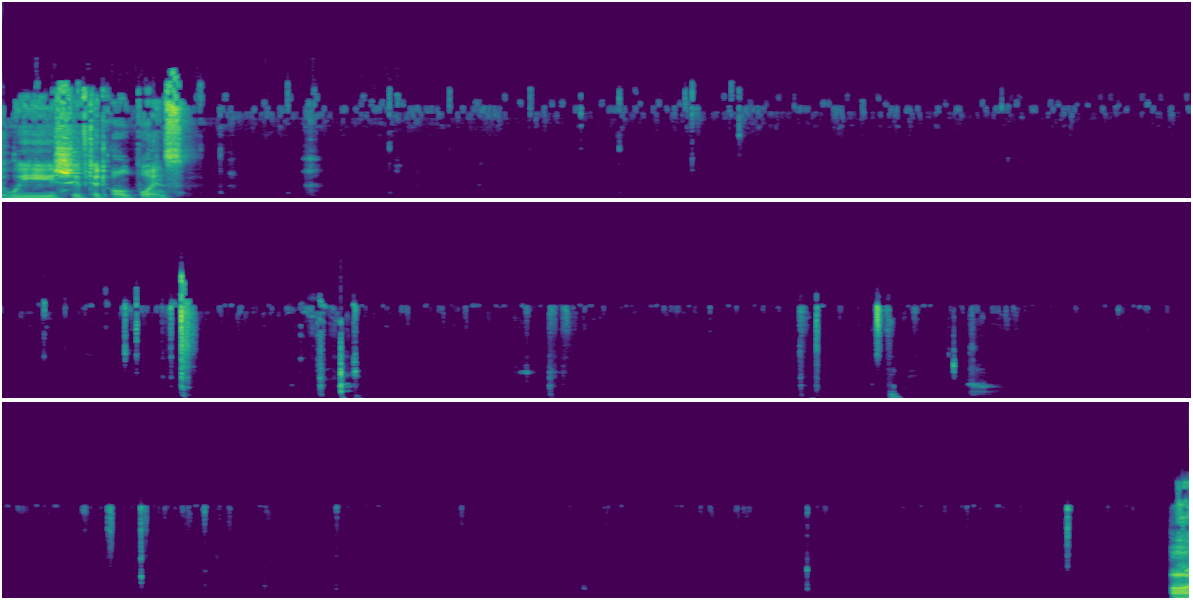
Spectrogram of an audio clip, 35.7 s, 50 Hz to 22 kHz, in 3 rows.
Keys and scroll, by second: 13.6-14.6 typing, 21.0 shift+s, 21.0 BackSpace, 23.1-30.6 typing, 34.5 Right, 34.8-35.6 typing.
